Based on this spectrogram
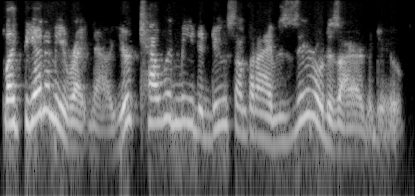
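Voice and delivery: put-on high, pleading child's whine; imitating a defiant little kid; whiny kid voice. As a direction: play the kid who won't go to bed. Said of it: "the kid is just like".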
